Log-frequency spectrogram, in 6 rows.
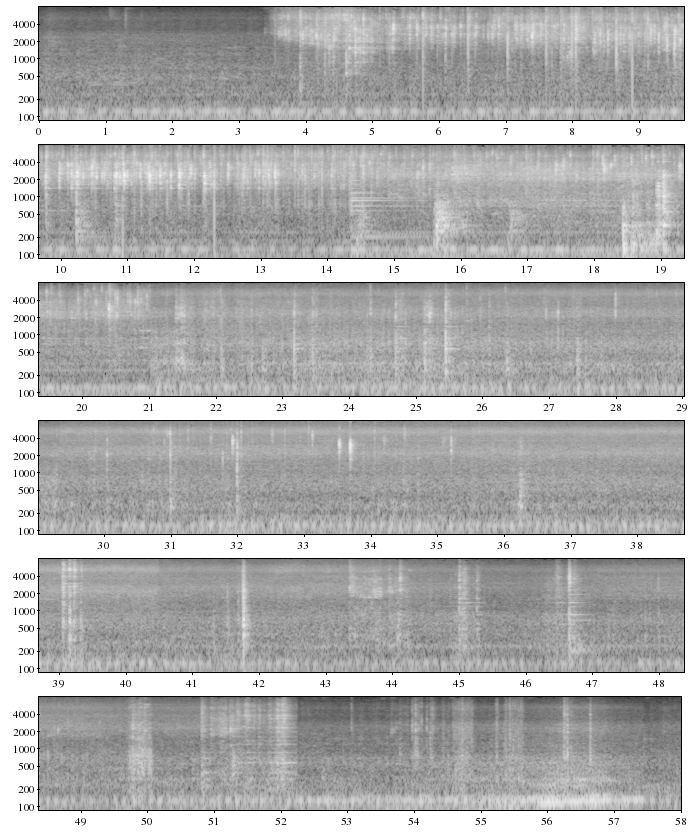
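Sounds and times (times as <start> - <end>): sausages sizzling in oil: 3.4 - 52.3
metal spatula scraping wok: 14.3 - 26.4, 43.3 - 45.4, 46.2 - 47.1, 49.6 - 52.3.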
